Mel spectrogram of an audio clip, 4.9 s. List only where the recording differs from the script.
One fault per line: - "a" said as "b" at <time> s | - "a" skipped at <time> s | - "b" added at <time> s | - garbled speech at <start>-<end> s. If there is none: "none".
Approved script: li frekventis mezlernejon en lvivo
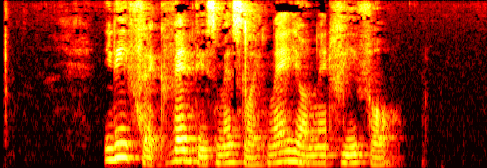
- "en" skipped at 3.2 s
